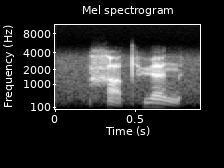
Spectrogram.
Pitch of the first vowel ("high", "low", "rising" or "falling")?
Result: low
